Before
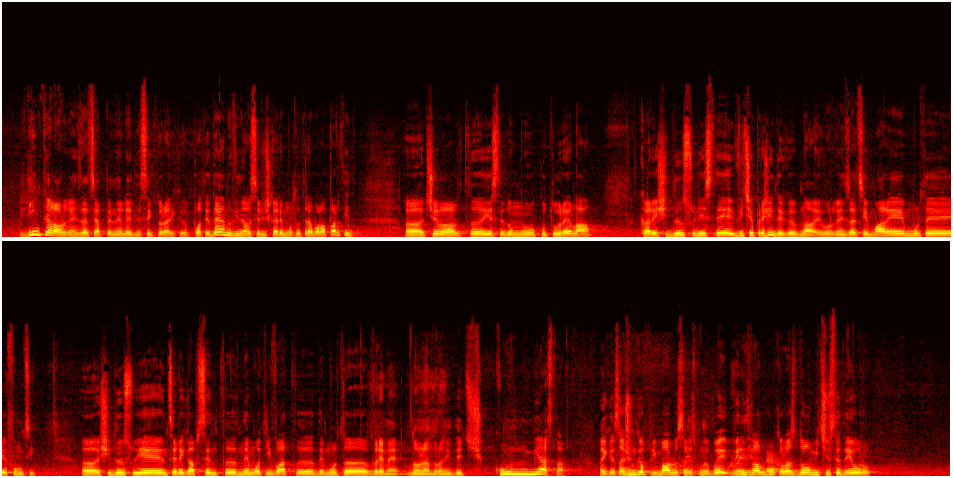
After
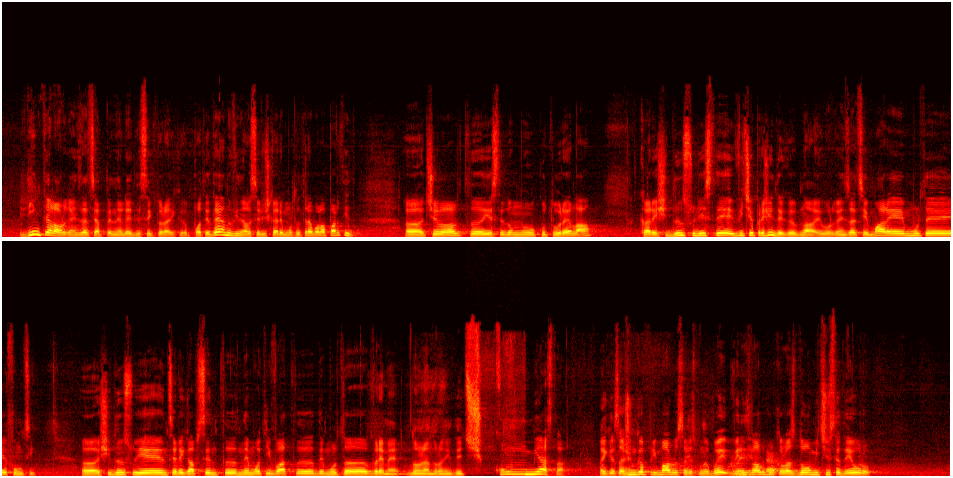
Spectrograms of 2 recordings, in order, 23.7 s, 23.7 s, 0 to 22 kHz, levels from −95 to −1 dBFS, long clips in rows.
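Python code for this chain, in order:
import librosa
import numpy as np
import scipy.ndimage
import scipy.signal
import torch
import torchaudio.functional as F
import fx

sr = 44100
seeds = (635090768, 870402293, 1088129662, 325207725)

y = fx.tilt_eq(x, sr, slope=4.5, at=(17.64, 18.39), fade=0.02)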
